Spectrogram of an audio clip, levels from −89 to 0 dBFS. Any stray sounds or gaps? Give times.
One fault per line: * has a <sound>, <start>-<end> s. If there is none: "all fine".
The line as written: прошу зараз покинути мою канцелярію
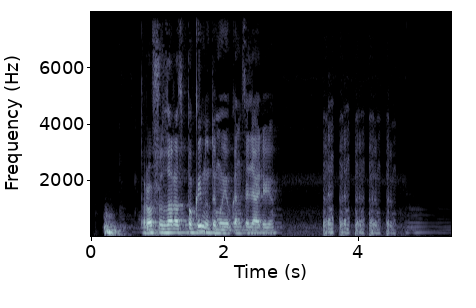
* has a laugh, 3.5-4.6 s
